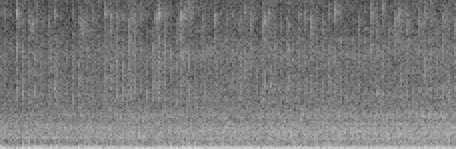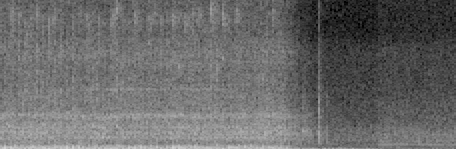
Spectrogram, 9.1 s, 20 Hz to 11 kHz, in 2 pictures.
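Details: 1978 Kawasaki Z1-R four-cylinder on the stand with carbs installed (20 and 117.5 jets) and being re-synced on a Carb Tune Pro: even, fast, steady idle pulse that then drops away; carbs now pretty evenly balanced, runs pretty well.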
